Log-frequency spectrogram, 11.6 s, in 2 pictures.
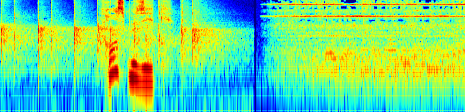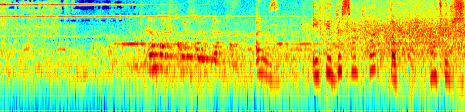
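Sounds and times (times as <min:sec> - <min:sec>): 
speech: 0:01.3 - 0:02.2, 0:09.2 - 0:11.6
shrill electric ringing tone announcing a radio segment: 0:03.2 - 0:09.8.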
